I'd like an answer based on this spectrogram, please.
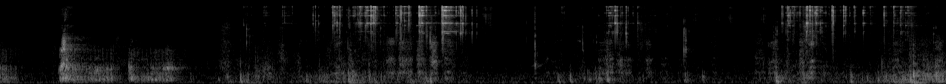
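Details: Playful wrestling between Zou Zou, a 9-week-old Shih Tzu puppy, and Lola the pit bull. Irregular rough growly bursts and hissy scuffles come in clusters, with brief pauses between them.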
